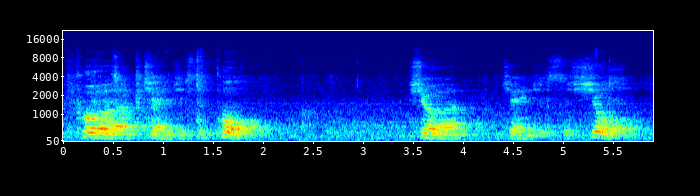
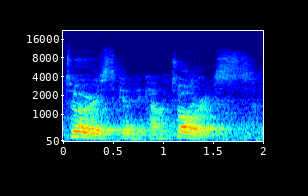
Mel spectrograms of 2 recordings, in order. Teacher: more and more in england people pronounce these words with an or instead of with ur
